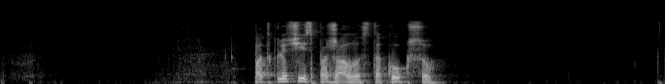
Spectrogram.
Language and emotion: Russian, neutral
